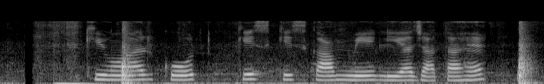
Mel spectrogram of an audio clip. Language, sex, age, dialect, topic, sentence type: Hindi, female, 18-24, Marwari Dhudhari, banking, question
